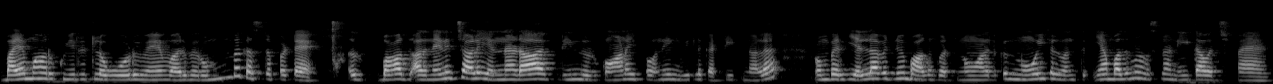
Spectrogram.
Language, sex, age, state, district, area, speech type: Tamil, female, 18-30, Tamil Nadu, Namakkal, rural, spontaneous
